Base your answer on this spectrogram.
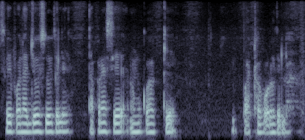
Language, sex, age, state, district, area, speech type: Odia, male, 18-30, Odisha, Bargarh, rural, spontaneous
